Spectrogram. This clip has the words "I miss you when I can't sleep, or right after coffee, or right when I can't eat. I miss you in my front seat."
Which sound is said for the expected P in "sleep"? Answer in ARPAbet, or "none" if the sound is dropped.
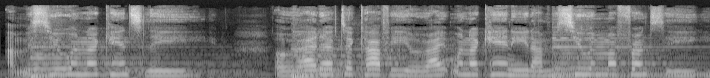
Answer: none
